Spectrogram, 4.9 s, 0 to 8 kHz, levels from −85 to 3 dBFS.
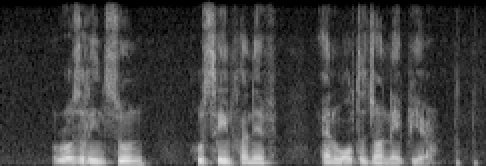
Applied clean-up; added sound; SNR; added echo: none; none; none; none.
